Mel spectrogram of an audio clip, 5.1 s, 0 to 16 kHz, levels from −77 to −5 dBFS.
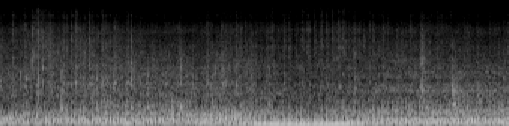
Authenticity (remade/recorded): remade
